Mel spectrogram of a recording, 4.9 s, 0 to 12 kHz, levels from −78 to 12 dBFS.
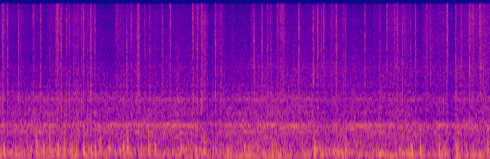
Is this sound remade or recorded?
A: remade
